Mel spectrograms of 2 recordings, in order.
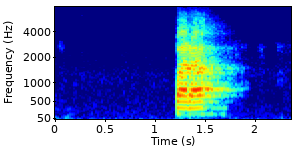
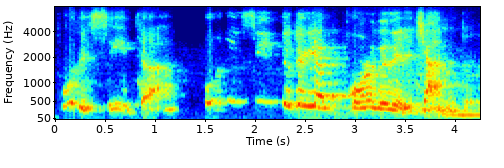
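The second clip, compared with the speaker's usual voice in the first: overdone quavering cry, pitch rising all through; exaggerated tearful trembling; 8 semitones higher than usual. Shown as a demonstration. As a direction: voice climbing much higher, breaking into near-sobs. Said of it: "estoy, estoy exagerándolo".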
